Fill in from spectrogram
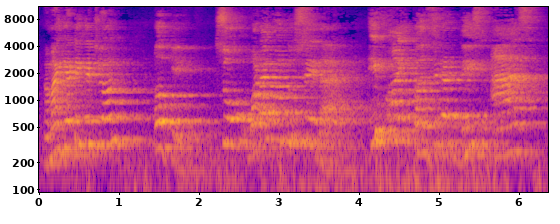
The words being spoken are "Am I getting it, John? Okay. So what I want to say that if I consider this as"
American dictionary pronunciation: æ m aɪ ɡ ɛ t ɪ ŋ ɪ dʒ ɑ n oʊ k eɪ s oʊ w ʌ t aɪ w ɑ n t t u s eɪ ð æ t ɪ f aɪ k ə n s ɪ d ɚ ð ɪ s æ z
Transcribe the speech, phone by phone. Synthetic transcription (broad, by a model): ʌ m aɪ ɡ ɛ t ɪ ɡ ɪ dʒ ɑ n oʊ k eɪ s oʊ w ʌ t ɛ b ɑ t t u s eɪ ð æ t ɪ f aɪ k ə n s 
